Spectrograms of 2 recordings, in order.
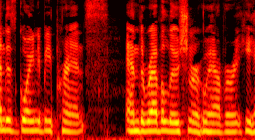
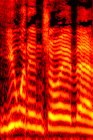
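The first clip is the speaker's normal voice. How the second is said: ordinary talk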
